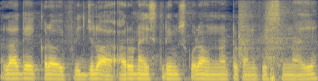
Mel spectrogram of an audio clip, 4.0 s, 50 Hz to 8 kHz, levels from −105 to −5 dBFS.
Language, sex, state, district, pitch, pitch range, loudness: Telugu, male, Andhra Pradesh, Sri Satya Sai, 115 Hz, 110-120 Hz, -15 LUFS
